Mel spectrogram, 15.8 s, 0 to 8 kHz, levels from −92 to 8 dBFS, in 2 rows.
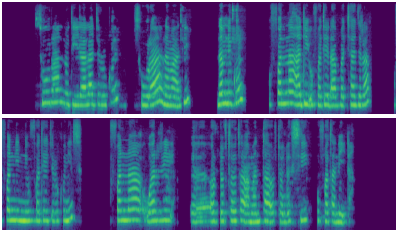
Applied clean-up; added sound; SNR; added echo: none; none; none; none.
